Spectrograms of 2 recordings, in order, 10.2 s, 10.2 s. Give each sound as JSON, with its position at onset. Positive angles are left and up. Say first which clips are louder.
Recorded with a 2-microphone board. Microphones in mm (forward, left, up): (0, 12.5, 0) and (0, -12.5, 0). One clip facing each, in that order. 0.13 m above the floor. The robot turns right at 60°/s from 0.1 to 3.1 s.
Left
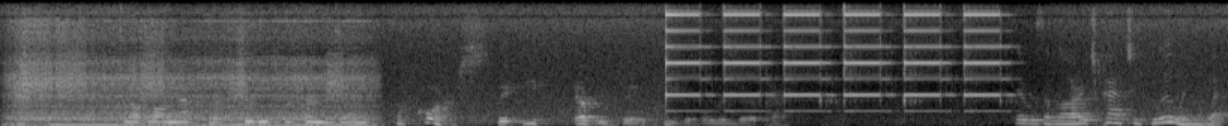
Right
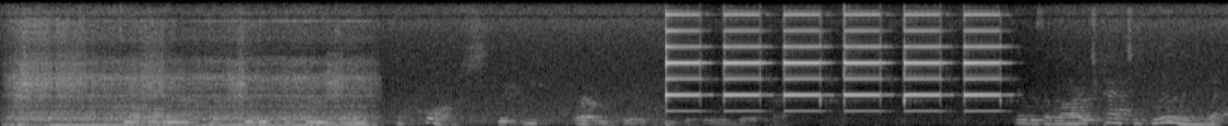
{"t": 1.0, "sound": "a man speaking", "louder": "left 4 dB", "azimuth_deg": 10, "distance_m": 3.0}
{"t": 3.3, "sound": "a man speaking", "louder": "left 6 dB", "side_deg": 70, "distance_m": 8.0}
{"t": 5.5, "sound": "an alarm clock", "louder": "right 7 dB", "side_deg": -30, "distance_m": 1.3}
{"t": 8.4, "sound": "a woman speaking", "louder": "left 3 dB", "side_deg": 20, "distance_m": 2.5}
